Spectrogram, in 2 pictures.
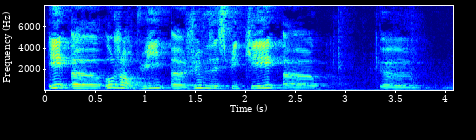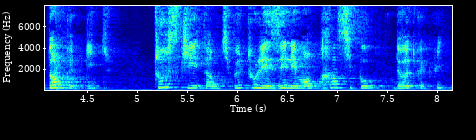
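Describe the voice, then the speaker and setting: A woman's voice: mid-range voice, expressive, normal speed, darkish tone, roomy sound, far from the mic. A woman hosting a flight simulator tutorial, talking casually with lots of hesitations and restarts and joking at herself. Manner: chatty, many hesitations and restarts, self-joking.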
